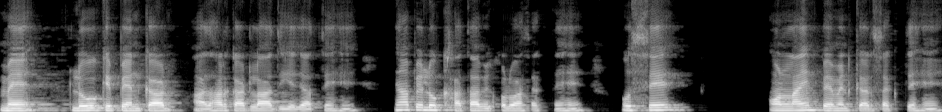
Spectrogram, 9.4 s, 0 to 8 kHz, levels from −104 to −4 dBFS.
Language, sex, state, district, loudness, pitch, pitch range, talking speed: Hindi, male, Bihar, Lakhisarai, -17 LUFS, 140 Hz, 130-150 Hz, 160 wpm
